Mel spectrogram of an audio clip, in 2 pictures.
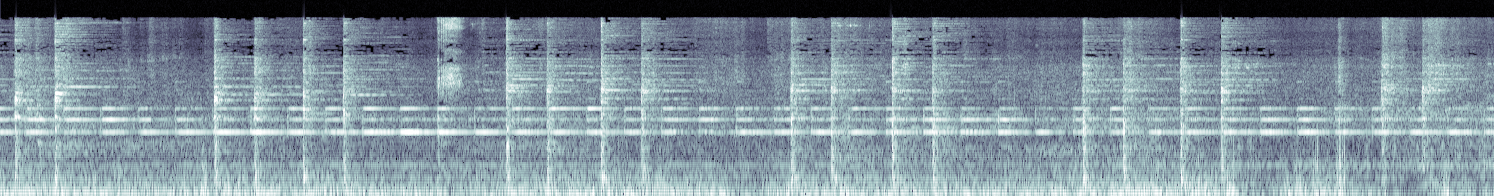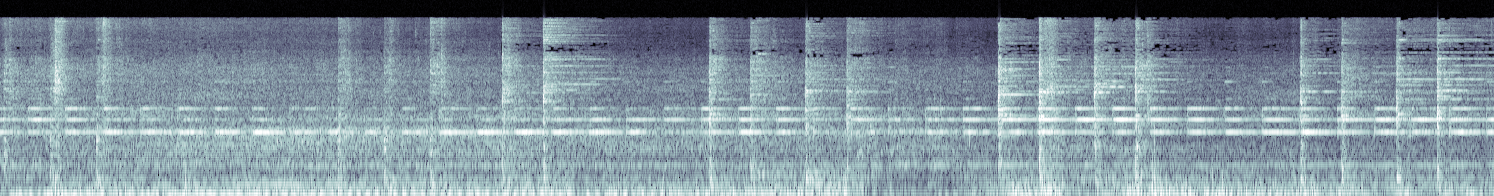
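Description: Covered hopper cars of a long freight train rolling past close by: steel wheels rumbling and clicking over the rail joints. A steady high-pitched ringing tone runs over it.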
